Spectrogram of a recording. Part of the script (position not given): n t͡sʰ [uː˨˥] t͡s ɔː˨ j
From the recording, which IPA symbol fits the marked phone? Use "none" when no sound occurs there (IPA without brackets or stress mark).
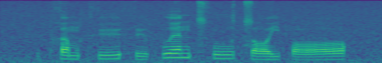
uː˧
